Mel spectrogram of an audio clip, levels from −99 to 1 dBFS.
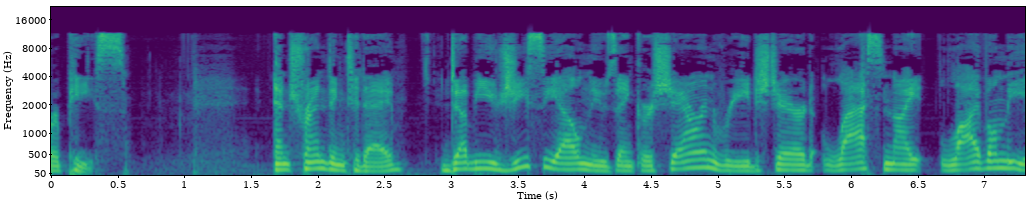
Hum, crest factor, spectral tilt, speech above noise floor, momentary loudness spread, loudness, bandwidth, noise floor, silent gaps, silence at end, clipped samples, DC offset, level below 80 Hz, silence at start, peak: none; 16 dB; -4 dB/octave; 30 dB; 5 LU; -23 LUFS; 12 kHz; -53 dBFS; none; 0 s; under 0.1%; under 0.1%; -52 dBFS; 0 s; -8 dBFS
